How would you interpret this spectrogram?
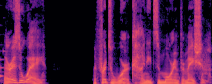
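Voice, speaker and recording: An actor playing a calm, aloof young winery owner who works as a secret vigilante, measured and reserved. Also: male voice, on the low side. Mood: cool. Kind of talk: game voice acting.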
